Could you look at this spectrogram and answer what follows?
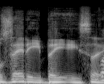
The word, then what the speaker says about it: xebec: Apparently there are two ways to spell this word, either with a Z or an X at the start. – Oh, okay. – So I think it's pronounced XEBEC. – Right. – So XEBEC or ZEBEC.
